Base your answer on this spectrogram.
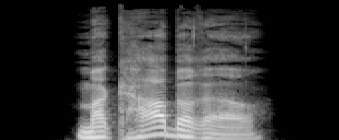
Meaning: inflection of makaber: 1. strong/mixed nominative masculine singular 2. strong genitive/dative feminine singular 3. strong genitive plural
- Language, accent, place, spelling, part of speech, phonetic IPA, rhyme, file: German, Germany, Berlin, makaberer, adjective, [maˈkaːbəʁɐ], -aːbəʁɐ, De-makaberer.ogg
